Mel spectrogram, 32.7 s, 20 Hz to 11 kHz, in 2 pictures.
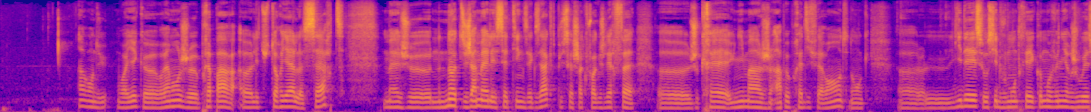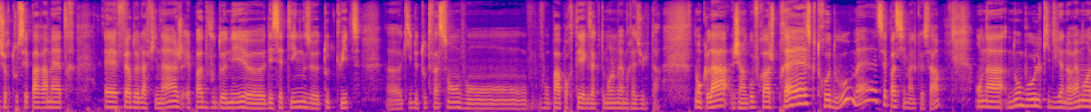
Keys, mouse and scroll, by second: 12.1 Escape, 13.2 click, 13.8 click, 17.4 ctrl+s.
